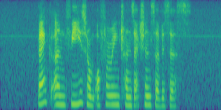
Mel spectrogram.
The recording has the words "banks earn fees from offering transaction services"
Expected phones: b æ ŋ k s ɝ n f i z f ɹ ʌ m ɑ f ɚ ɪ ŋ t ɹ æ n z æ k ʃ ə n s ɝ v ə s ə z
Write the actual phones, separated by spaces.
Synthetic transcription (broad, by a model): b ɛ ŋ k ɝ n f i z f ɹ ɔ m ɑ f ɚ ɪ ŋ t ɹ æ n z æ k ʃ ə n s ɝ v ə s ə s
